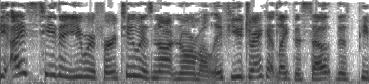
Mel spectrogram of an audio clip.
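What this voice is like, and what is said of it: Usual voice. Nothing is said of it.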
